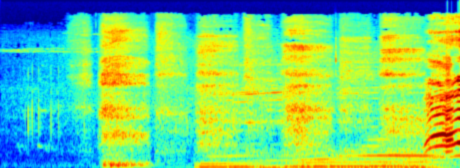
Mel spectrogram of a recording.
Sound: heavy breathing

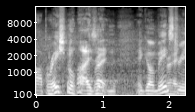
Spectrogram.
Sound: laughing

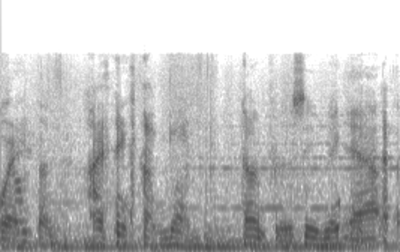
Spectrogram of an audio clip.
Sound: laughing

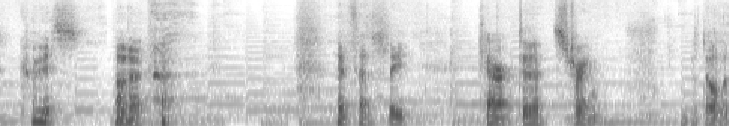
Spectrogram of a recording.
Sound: chuckles

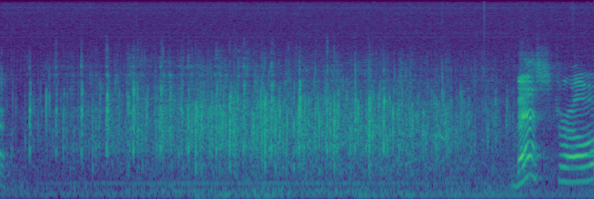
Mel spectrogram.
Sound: applause

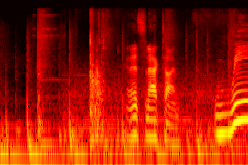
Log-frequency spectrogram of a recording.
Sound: upbeat music; meat thuds against board

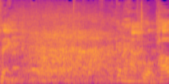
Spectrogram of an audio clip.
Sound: audience laughing

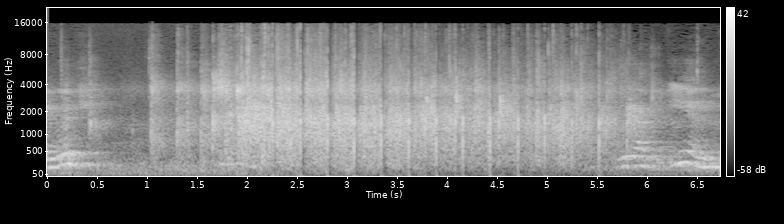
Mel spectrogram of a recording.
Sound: audience applause

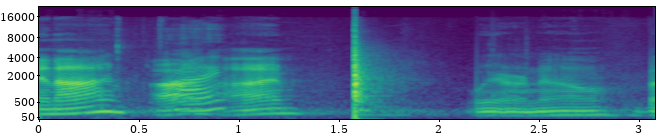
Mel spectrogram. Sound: gavel bangs

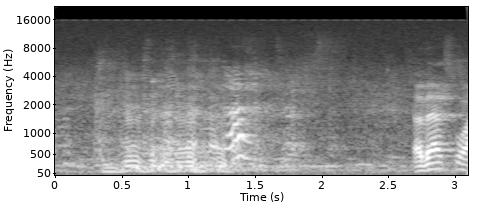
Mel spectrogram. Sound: laughter

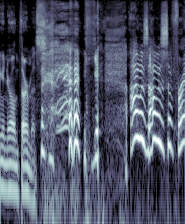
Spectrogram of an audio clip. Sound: chuckles

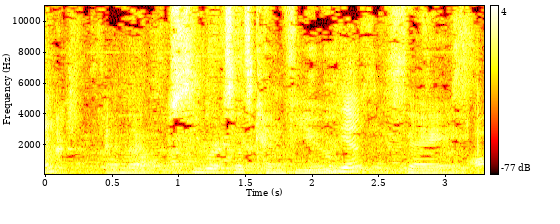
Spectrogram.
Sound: voiceover

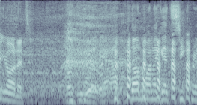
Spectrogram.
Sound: laughing

